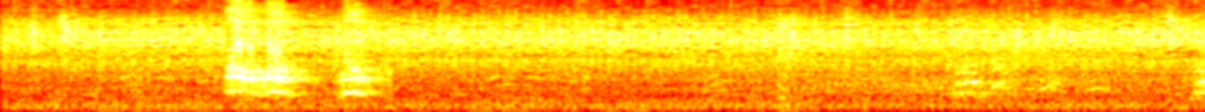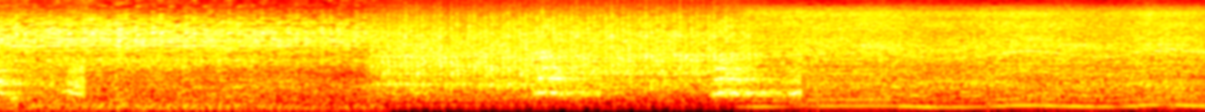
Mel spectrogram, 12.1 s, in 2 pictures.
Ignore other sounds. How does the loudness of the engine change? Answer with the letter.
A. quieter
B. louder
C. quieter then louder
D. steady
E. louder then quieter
D.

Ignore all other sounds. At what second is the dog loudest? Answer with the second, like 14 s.
1 s.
